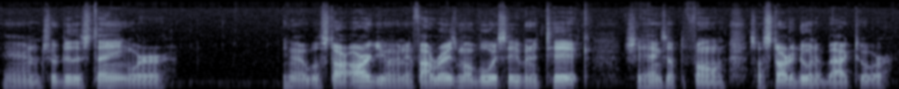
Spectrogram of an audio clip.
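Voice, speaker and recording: A man's voice: mid-range voice, little pitch movement, moderate pace, smooth, no room sound. A young man, co-hosting a casual podcast in a plain-spoken, easygoing way. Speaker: podcast co-host. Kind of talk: casual chat.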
